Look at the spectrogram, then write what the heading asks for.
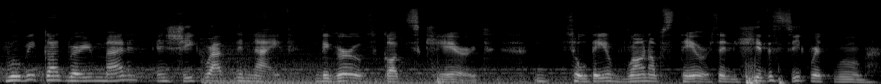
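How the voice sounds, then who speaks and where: A woman reading scripted radio drama narration haltingly, correcting small slips as she goes. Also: deep voice, slight background noise, low-quality recording. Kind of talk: scripted narration, read aloud. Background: music.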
